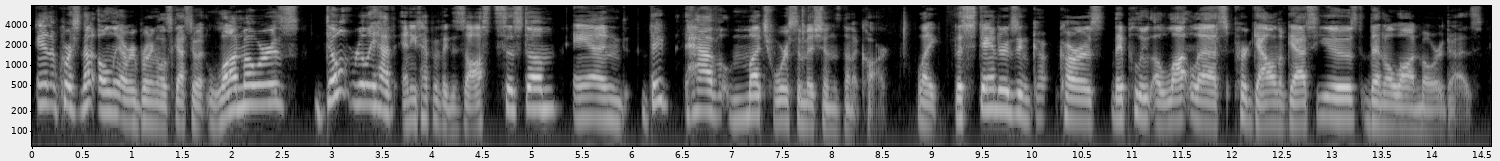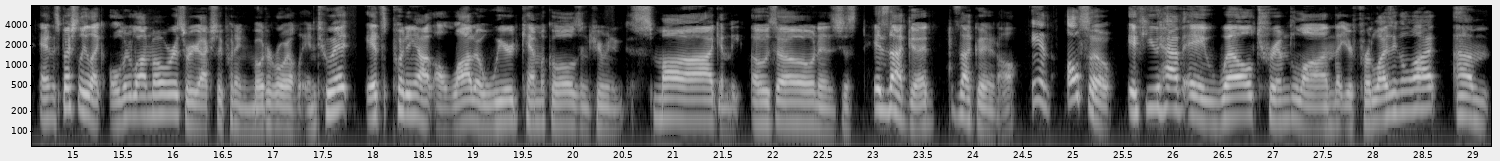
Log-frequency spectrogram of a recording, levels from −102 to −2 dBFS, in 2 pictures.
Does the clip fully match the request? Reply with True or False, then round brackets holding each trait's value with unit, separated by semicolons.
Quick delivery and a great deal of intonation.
True (215 wpm; 7.4 semitones)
